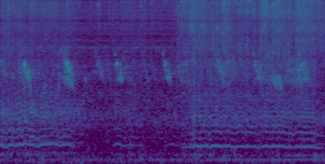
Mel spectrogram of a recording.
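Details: Bumblebee, called a greenhouse bee, foraging for pollen on flowers. It gives a steady, low, droning hum with a clear tone that dips briefly and resumes. Faint high chirps sound in the background.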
